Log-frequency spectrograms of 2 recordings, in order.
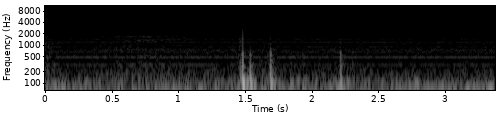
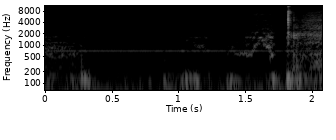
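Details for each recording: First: Jaguar XK (X150) cabin humidity and temperature sensor aspirator fan behind the steering wheel, faint steady buzz over a low hum with handling clicks; fan vibration through its mounting, and slackening the screw reduces it. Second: Jaguar XK (X150) cabin humidity/temperature sensor aspirator fan behind the steering wheel, after being worked on. It is at least 50% quieter, now a very faint, steady high buzz. This is normal operation.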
